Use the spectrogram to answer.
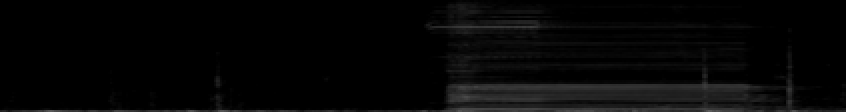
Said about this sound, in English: Teams, wait for the buzzer if you'd like to answer.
